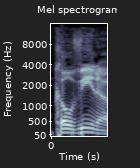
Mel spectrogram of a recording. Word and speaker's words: Covina: Raju in Covina, if I'm pronouncing that right. – Yeah, you got it right, man.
